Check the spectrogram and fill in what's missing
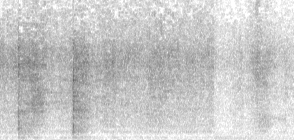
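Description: Spiced minced keema is stirred in a pan, with a few sharp scraping strokes of a spoon over a soft, steady sizzle. Nothing else is heard, and the sound is fairly quiet and close.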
